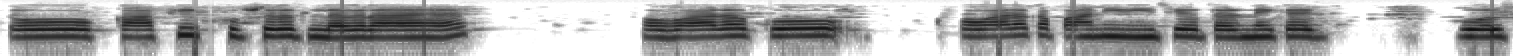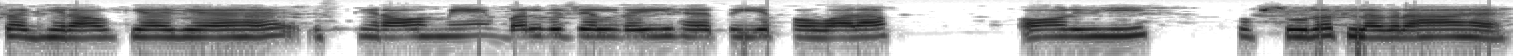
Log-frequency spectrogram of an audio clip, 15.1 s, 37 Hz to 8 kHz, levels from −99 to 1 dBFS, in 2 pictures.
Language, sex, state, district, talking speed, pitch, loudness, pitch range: Hindi, female, Bihar, Kishanganj, 145 wpm, 240 Hz, -14 LUFS, 230-255 Hz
